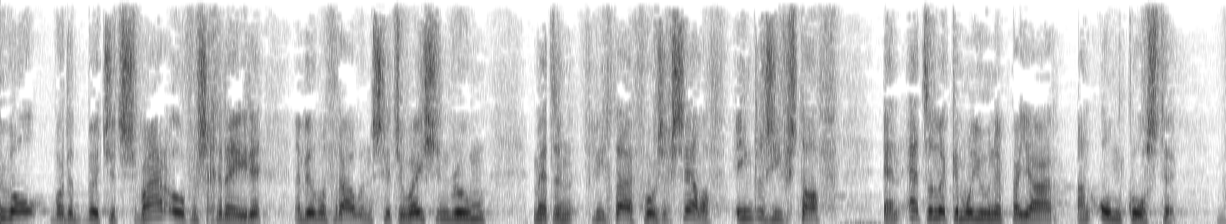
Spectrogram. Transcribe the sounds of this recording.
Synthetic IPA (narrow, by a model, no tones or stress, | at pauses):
yɑlˠʋɔɹtəd̚bɵdd͡ʒətsʋaːɾowvəɹsχrejdə | ɛnʋɪlˠməvrɔwənsɪtuejsənrumː | ɛtənvliχtœɥχfʊːɹzɪχsɛləfɪŋklysifstɑfɛnɛtələkəmɪlˠjunəpɛɹjaːraːnɔnkɔstə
